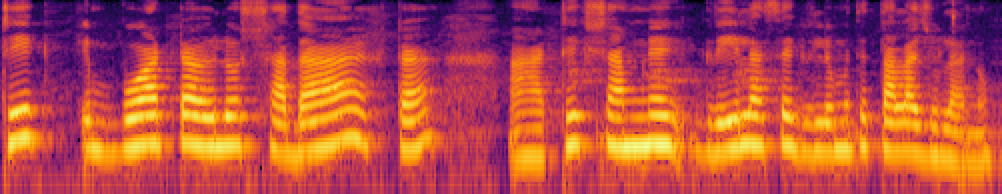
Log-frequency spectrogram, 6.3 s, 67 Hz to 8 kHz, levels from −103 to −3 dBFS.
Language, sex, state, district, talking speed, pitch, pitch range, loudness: Bengali, female, Assam, Hailakandi, 145 wpm, 220 Hz, 195-230 Hz, -17 LUFS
